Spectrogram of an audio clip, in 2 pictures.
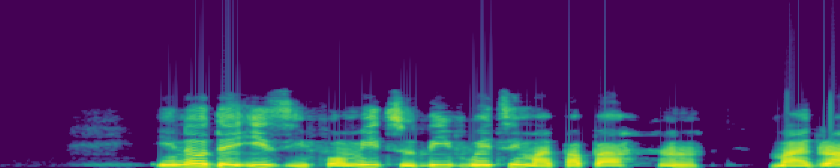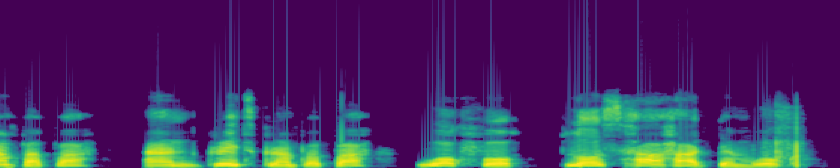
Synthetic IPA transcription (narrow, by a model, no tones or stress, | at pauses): inodeʔizifɔmitulivwetĩnmaɪpapah̩ | maɪɡɹãn̚papa | ãnɡɹetɡ̥ɾãnpapa | wɔkfɔ | plɔshaʊɦad̚dɛ̃mwɔk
